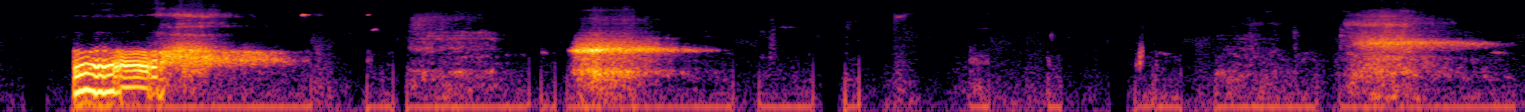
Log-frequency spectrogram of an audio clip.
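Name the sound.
breathing in through nose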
